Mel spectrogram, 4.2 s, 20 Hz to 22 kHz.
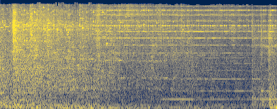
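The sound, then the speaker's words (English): A blocked pipe explodes at 1:20 p.m. while workers are clearing it: a sharp burst at the start gives way to a loud, steady roar of hissing, rushing noise that holds for several seconds, with another jolt right at the end. “They were working to clear the pipe at 1:20 p.m. when it exploded.”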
